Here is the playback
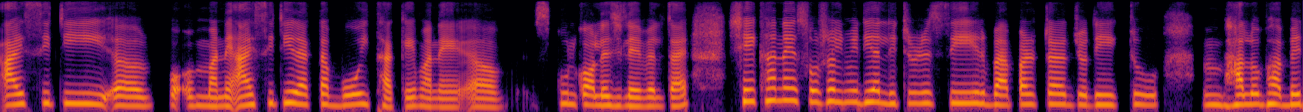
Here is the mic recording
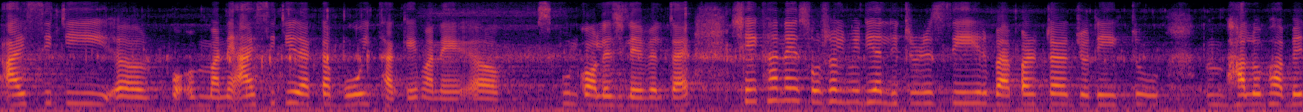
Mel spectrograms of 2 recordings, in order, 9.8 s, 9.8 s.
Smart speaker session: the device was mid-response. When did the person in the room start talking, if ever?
none

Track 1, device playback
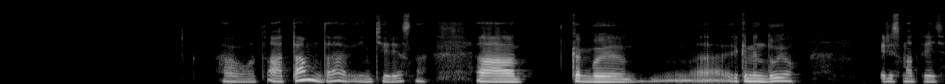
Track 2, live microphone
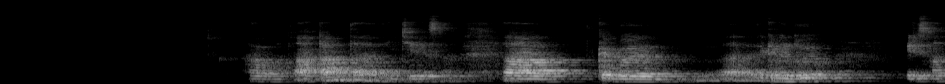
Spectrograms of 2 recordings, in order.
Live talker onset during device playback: none

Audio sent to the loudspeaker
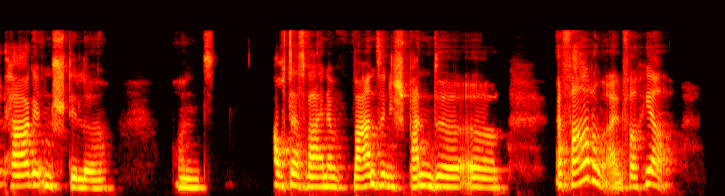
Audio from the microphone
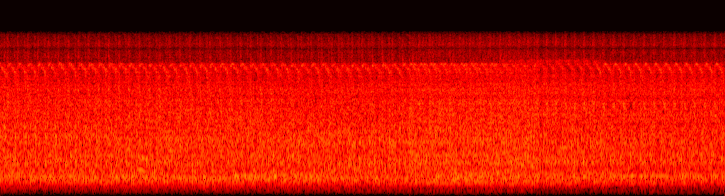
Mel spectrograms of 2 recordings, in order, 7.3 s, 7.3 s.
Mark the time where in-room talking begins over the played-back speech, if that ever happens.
none

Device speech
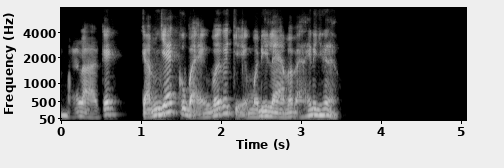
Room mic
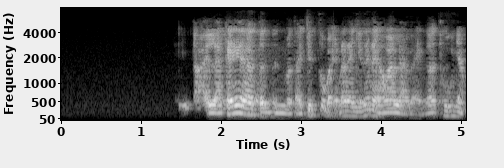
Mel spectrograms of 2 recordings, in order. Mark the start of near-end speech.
1.5 s

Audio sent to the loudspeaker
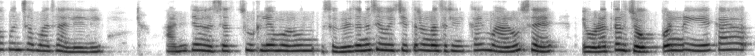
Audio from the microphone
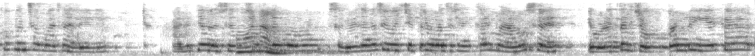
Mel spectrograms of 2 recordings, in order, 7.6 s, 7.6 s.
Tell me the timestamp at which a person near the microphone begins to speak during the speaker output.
2.4 s

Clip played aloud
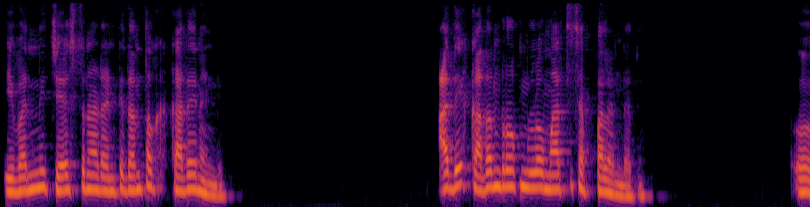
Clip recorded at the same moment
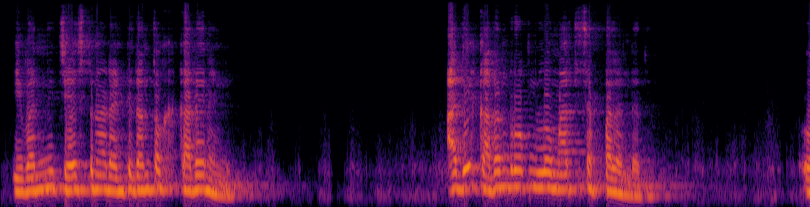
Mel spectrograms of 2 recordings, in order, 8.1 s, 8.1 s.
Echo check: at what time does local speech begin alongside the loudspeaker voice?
none

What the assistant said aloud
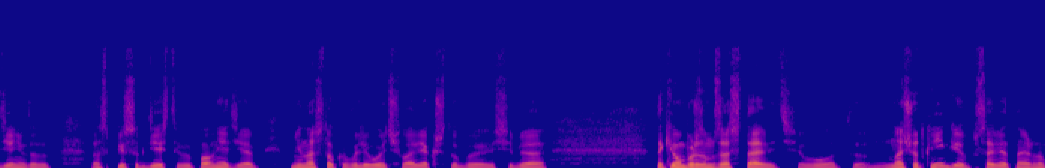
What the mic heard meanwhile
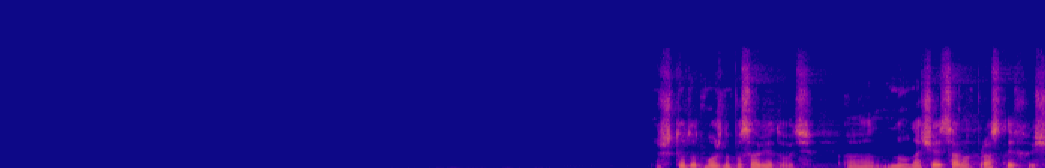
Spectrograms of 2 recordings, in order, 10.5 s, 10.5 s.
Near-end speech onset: 6.6 s

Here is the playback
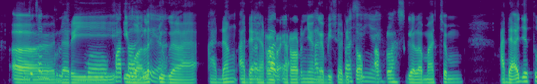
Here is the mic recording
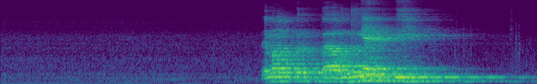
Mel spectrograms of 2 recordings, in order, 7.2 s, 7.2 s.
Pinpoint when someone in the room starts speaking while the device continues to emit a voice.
3.5 s

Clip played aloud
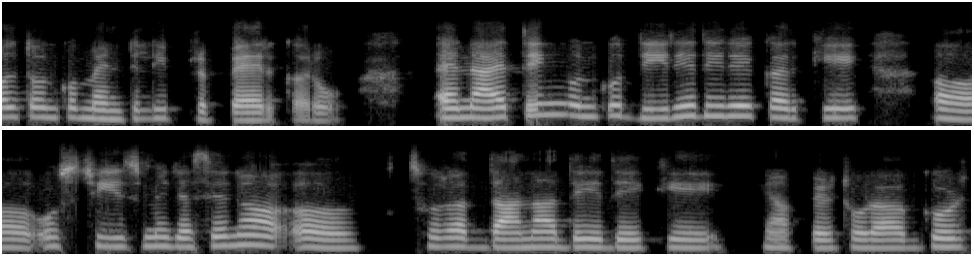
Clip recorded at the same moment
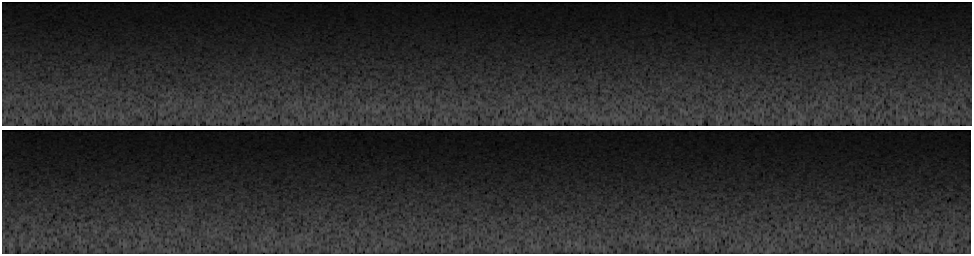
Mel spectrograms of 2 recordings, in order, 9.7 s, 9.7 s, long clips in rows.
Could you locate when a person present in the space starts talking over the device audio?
none

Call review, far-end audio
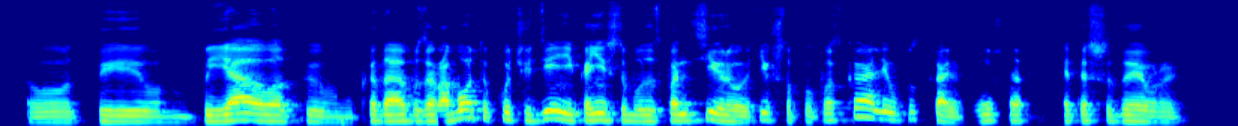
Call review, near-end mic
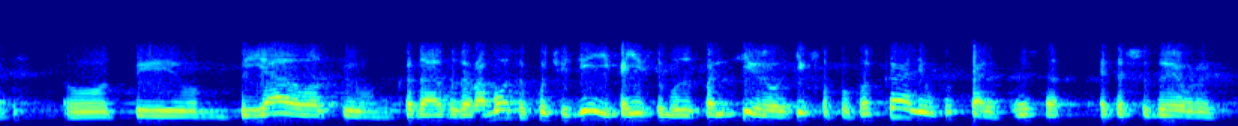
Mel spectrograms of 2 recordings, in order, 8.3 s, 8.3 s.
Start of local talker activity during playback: none

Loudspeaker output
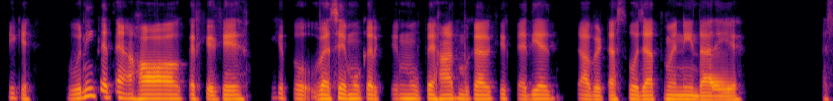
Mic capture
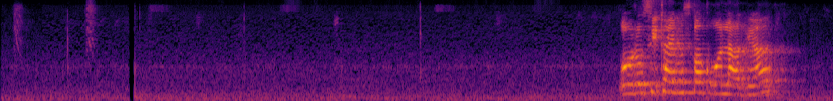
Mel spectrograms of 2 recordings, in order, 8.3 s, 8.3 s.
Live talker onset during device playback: 6.2 s

